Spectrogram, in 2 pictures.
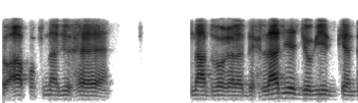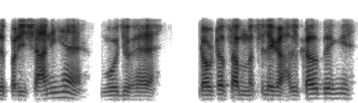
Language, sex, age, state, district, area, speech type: Urdu, male, 30-45, Delhi, Central Delhi, urban, conversation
